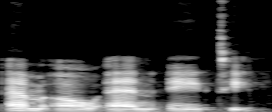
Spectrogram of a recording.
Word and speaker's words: Monat: So she wanted to start working harder at this MLM called Monat, I believe is how you pronounce it, M-O-N-A-T.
